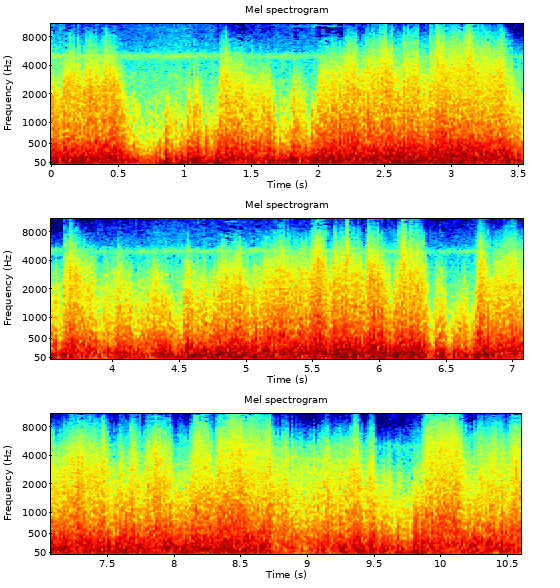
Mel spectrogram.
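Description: Wind buffeting the camera microphone: a steady, dense rumble that eases briefly near the end.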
